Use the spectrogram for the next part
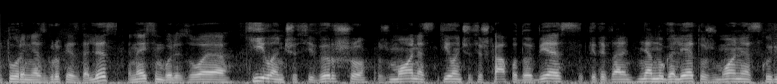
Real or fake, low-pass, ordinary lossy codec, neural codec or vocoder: real; 7.2 kHz; AAC, 32 kbps; none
